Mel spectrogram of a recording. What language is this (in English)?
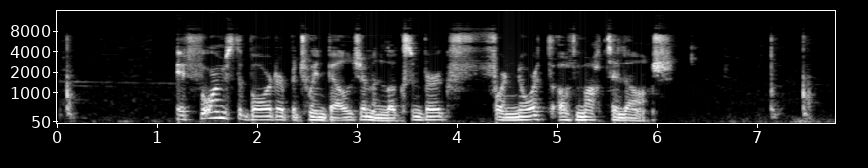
English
